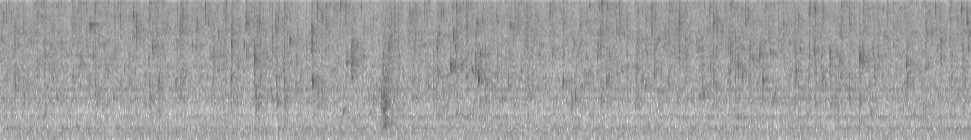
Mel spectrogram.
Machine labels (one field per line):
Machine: pump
